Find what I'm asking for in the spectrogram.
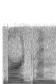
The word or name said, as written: birdman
